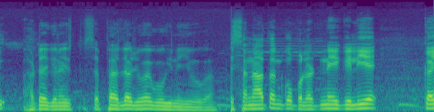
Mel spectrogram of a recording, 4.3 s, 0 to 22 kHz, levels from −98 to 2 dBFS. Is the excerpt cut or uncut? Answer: cut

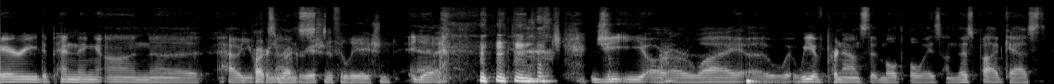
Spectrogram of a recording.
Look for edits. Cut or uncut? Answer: uncut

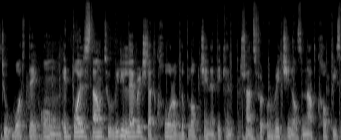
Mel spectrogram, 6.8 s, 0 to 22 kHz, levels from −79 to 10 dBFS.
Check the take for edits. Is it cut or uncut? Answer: cut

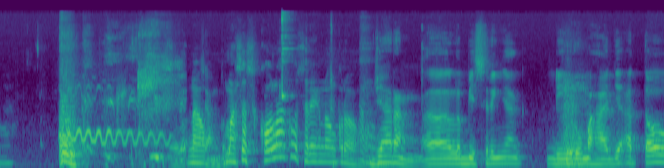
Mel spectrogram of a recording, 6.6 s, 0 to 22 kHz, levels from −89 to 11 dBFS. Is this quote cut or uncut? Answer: cut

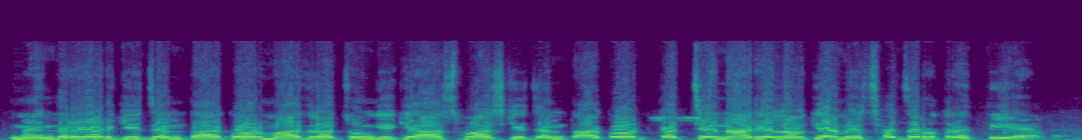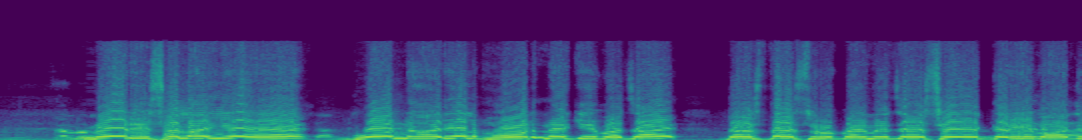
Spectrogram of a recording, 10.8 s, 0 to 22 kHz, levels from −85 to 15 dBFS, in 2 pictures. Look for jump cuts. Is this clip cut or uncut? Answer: uncut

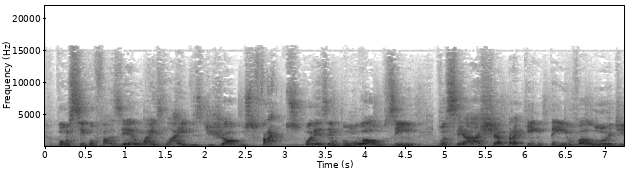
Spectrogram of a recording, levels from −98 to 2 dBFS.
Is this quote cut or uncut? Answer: cut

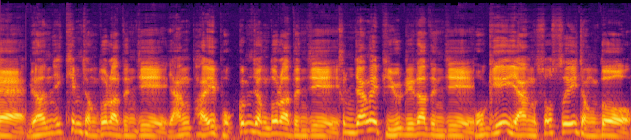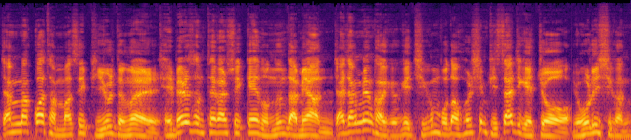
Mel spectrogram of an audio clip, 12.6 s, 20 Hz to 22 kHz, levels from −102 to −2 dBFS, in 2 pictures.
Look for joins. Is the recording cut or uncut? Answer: cut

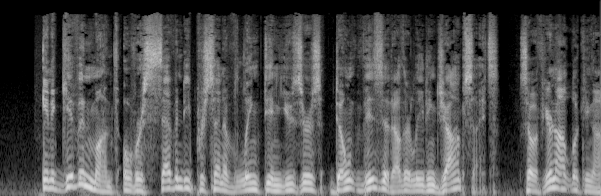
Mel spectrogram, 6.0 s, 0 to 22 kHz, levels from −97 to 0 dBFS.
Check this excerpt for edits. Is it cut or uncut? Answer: uncut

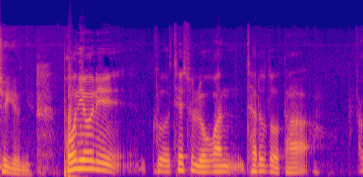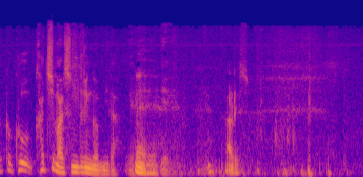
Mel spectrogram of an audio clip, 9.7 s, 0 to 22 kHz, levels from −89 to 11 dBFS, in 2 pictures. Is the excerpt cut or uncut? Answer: cut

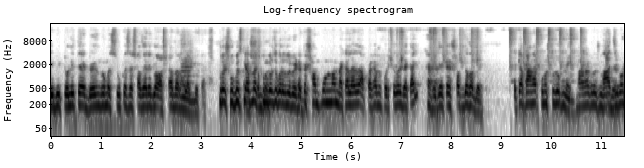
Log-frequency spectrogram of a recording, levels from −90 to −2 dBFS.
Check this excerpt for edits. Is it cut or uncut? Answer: uncut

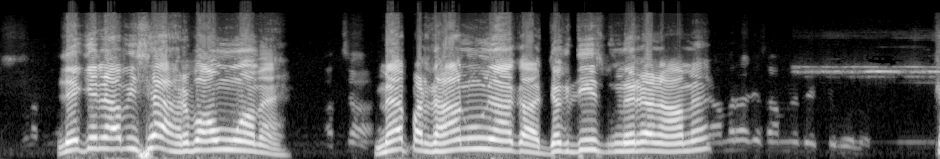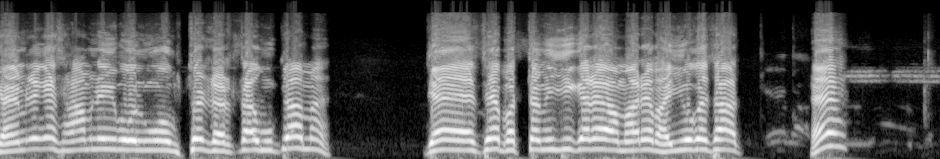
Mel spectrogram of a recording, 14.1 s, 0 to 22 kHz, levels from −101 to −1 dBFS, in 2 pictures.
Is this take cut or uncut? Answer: uncut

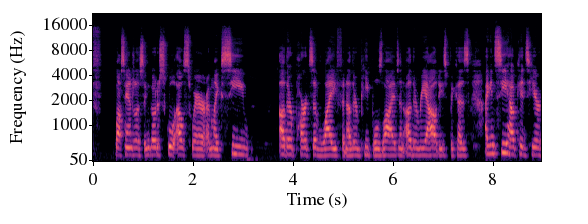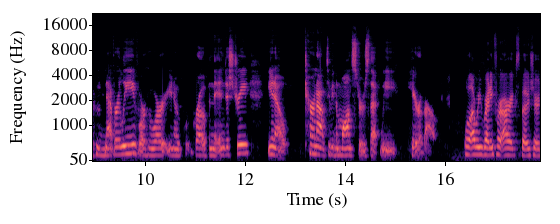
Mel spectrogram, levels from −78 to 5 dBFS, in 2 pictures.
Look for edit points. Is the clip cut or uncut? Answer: cut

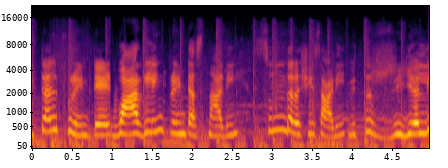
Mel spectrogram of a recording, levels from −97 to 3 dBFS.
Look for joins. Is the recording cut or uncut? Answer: cut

